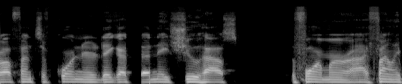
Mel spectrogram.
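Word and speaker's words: Scheelhaase: They got Nate Shu House, the former I finally pronounced his name right, the former game coordinator for the Rams and possible Steeler head coaching candidate.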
